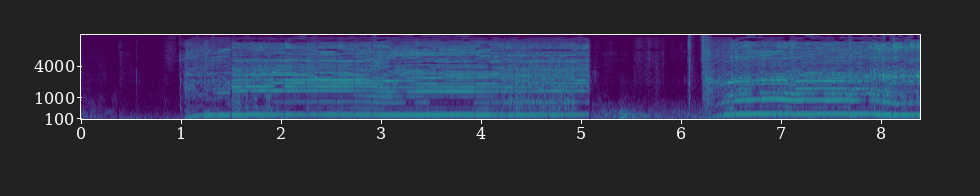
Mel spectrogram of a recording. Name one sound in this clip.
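A small handheld vacuum whirs with a high, steady whine.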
